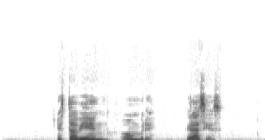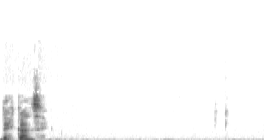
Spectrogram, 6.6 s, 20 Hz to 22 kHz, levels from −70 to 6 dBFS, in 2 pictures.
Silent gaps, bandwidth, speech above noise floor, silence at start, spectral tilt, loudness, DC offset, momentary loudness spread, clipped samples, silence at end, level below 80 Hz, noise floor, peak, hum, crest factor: none; 15.5 kHz; 37 dB; 0.7 s; -4 dB/octave; -24 LUFS; under 0.1%; 12 LU; under 0.1%; 2.75 s; -54 dBFS; -59 dBFS; -4 dBFS; none; 24 dB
